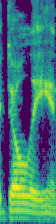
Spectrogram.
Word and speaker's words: Doley: It's L-A-C-H-Y is his first name, pronounced Lucky, D-O-L-E-Y, Dolly, and the Australian blues rock guy.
